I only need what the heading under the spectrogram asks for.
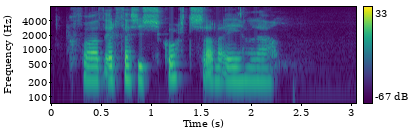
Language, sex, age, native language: Icelandic, female, 20-29, Icelandic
